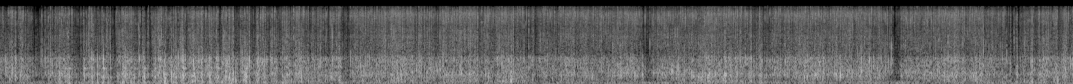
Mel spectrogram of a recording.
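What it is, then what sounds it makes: Mylar foil balloon tapped and scratched. A large inflated, hollow mylar foil balloon resting on a wooden table is tapped and scratched along its puffy edge with long nails and fingertips. Steady, fast crinkly tapping and scratching runs throughout with a bright, crackling texture and brief dips between bursts.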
